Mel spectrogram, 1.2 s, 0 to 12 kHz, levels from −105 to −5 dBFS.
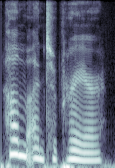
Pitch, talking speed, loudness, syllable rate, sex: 200 Hz, 155 wpm, -14 LUFS, 3.8 syllables/s, female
